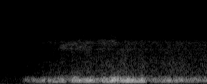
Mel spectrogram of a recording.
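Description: A low rumbling noise, lasting a little under two seconds, coming over a video-call line.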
